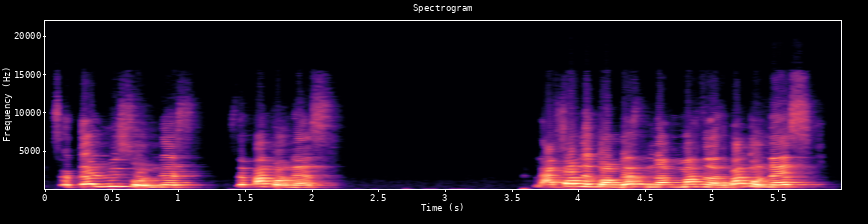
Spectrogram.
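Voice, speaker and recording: A woman guest accusing her husband, repeating pointed questions and breaking into shouts. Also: sits high, takes it slowly, roomy sound. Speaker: guest in a couple dispute.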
